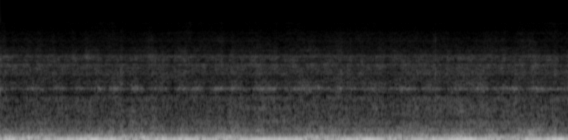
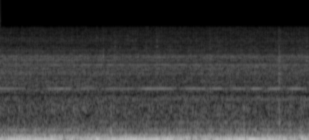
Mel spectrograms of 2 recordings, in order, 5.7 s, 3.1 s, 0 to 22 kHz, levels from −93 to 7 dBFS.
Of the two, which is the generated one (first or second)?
first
